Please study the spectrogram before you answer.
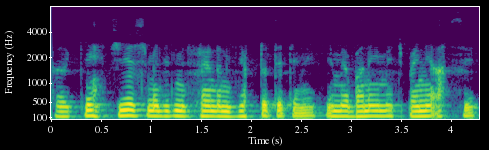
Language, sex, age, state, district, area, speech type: Kashmiri, male, 30-45, Jammu and Kashmir, Bandipora, rural, spontaneous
